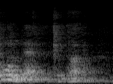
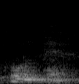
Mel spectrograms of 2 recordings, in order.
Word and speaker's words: Hunter: el anillo de Hunter se escribe junter junter ya no se utiliza como le dije pero por aco no el anillo de Hunter que es el anillo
